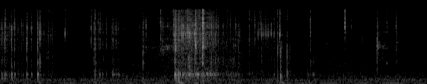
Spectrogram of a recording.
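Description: A blade slices across the scored grid on a solid oval blue Pearl soap bar held in the hand, cutting small cubes that fall away to show white soap underneath. Crisp, bright crunching and crackling cuts come in quick bursts, swelling into a denser, louder scrape in the middle before trailing off into lighter ticks.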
